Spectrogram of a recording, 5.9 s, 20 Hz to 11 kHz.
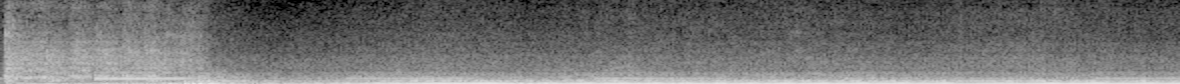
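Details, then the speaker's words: Dodge Challenger Scat Pack V8, start in garage right after Pedal Commander install on throttle position sensor: cranks, catches after a second, flares then settles into deep, even idle with strong exhaust rumble; normal. "I love this exhaust note."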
